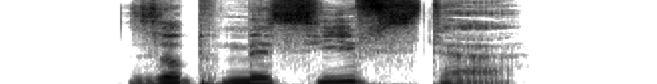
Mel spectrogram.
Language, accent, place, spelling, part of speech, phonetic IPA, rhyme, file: German, Germany, Berlin, submissivster, adjective, [ˌzʊpmɪˈsiːfstɐ], -iːfstɐ, De-submissivster.ogg
- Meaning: inflection of submissiv: 1. strong/mixed nominative masculine singular superlative degree 2. strong genitive/dative feminine singular superlative degree 3. strong genitive plural superlative degree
